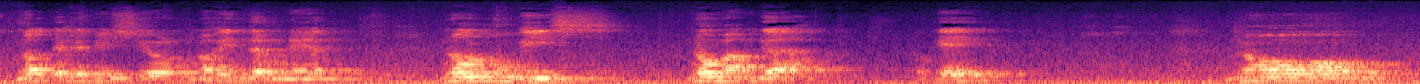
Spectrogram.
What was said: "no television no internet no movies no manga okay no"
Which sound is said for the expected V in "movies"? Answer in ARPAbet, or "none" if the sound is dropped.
W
